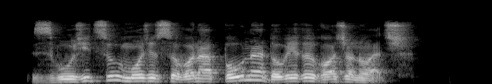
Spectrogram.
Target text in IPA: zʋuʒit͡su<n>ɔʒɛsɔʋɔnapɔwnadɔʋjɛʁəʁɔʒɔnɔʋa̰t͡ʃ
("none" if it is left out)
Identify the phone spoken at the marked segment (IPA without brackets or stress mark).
m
